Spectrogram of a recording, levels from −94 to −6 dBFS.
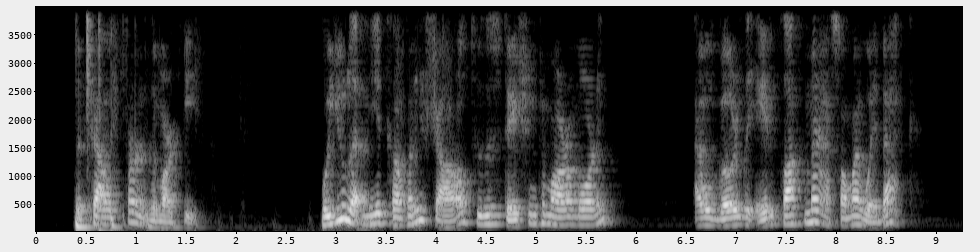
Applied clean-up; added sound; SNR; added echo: neural mask model DeepFilterNet 3.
